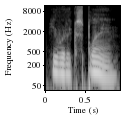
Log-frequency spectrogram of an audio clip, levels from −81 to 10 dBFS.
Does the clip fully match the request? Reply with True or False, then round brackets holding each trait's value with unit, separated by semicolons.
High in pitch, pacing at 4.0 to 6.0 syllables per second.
False (105 Hz; 4.7 syllables/s)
